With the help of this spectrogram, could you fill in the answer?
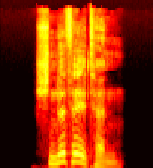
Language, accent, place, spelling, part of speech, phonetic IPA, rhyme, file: German, Germany, Berlin, schnüffelten, verb, [ˈʃnʏfl̩tn̩], -ʏfl̩tn̩, De-schnüffelten.ogg
- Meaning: inflection of schnüffeln: 1. first/third-person plural preterite 2. first/third-person plural subjunctive II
